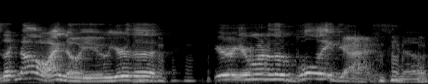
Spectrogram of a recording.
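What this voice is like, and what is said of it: Imitates another person's voice. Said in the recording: “great Seth Rogen impression”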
